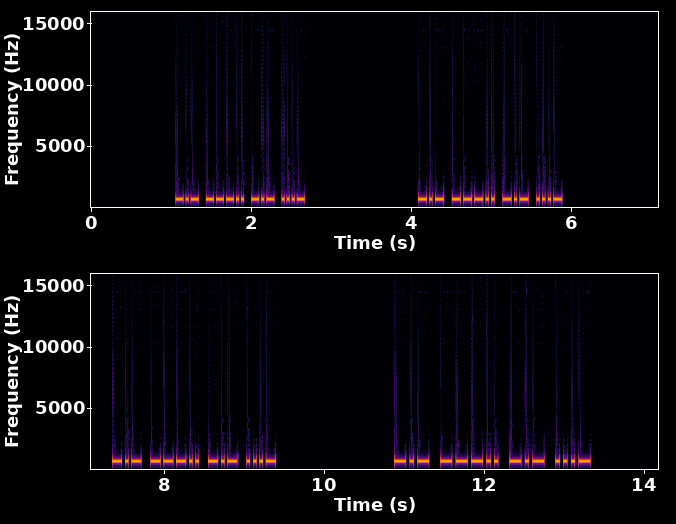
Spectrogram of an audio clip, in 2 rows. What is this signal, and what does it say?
Morse code, heard as a keyed tone, about 32 wpm, 700 Hz. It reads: K8KV K8KV K8KV K8KV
